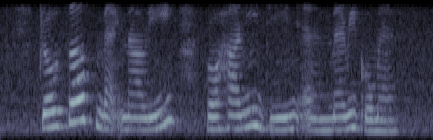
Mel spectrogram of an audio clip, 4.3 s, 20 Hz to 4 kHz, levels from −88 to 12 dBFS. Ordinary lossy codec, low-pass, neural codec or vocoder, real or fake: none; 3.6 kHz; none; real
